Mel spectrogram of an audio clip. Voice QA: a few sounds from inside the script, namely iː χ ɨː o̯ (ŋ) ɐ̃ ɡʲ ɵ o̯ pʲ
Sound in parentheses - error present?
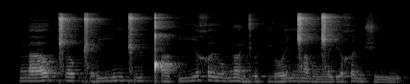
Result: no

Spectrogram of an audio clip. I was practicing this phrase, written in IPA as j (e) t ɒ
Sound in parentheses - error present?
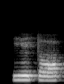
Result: yes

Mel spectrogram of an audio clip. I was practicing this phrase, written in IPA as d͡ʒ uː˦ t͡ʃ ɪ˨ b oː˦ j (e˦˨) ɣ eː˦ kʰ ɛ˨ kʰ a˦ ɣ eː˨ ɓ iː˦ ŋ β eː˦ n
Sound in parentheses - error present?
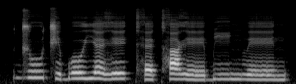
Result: yes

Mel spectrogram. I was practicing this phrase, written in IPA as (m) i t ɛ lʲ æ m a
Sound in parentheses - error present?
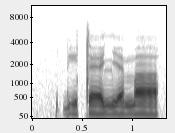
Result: yes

